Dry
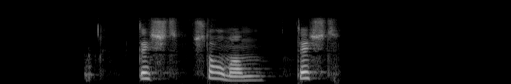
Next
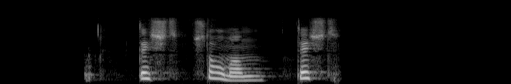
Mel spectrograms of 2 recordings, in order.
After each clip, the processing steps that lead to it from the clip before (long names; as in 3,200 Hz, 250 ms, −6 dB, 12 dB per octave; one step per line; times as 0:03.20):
parametric band 240 Hz +11.5 dB 1.9 octaves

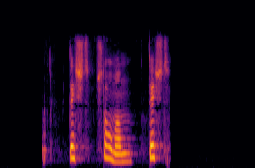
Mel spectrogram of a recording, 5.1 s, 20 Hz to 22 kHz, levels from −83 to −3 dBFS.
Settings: no processing that can be heard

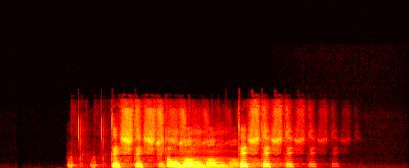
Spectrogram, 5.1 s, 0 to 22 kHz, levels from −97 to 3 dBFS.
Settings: automatic gain control gain up to 5 dB
on a send: repeating echo 286 ms, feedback 28%, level −4 dB
on the sum: level +1 dB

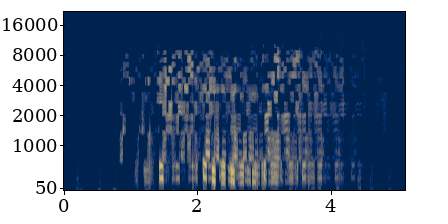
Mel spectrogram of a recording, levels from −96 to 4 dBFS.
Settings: time-frequency cells dropped at random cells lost 74%
repeating echo 245 ms, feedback 39%, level −22 dB
tremolo with a ramp in dB swelling 3.1 Hz, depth 18 dB
level +6.5 dB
